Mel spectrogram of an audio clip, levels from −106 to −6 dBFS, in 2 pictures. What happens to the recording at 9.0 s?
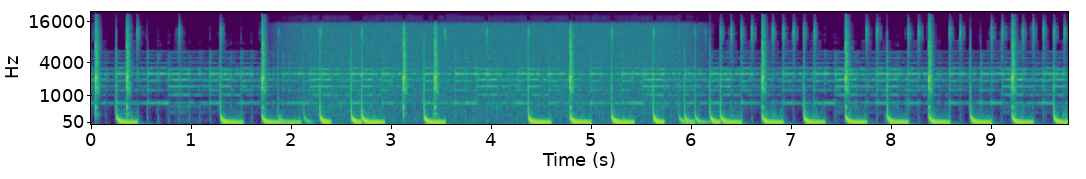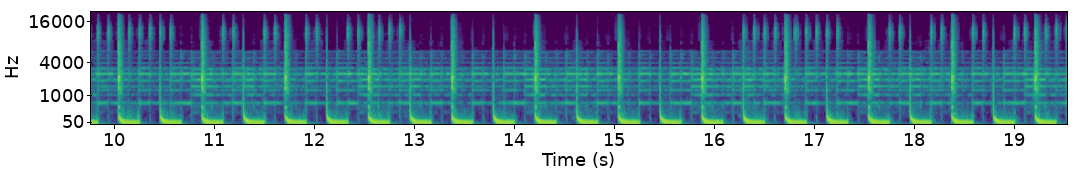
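Nothing goes wrong at 9.0 s; the audio plays through that moment intact, with no dropout, click or distortion.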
